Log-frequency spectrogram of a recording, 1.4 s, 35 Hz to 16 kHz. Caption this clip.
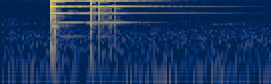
Metal nail falling: The sound of a single long metal nail being dropped and impacting a hard ground, impact sounds. This sound was recorded with a ZOOM H6 recorder and a RODE NTG-2 Shotgun mic. No post-processing was added to the sound. This sound was recorded by someone dropping one long metal nail onto a hard ground on a quiet, sunny day, while being recorded by a shotgun mic.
